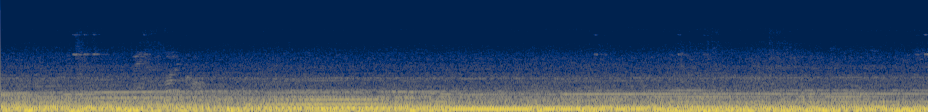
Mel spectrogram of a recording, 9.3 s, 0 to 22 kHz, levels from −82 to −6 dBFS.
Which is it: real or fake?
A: real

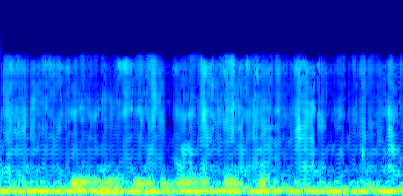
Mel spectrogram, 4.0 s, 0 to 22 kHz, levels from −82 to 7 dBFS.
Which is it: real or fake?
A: fake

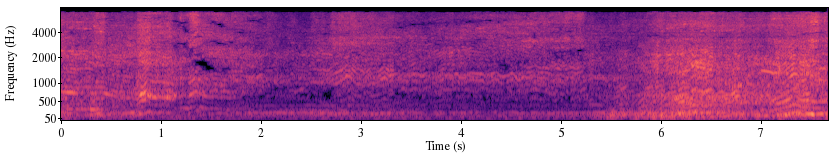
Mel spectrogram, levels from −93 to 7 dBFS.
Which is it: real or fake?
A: fake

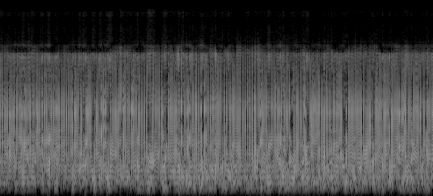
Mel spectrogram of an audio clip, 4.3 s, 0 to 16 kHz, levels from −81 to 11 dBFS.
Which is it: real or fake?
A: fake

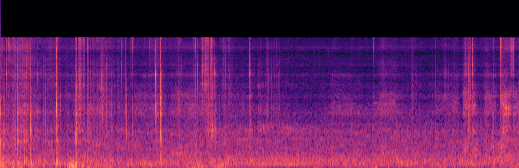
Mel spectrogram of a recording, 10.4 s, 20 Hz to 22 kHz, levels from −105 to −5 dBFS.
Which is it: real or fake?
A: fake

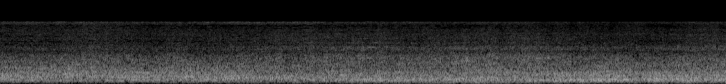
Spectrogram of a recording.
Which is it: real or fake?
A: real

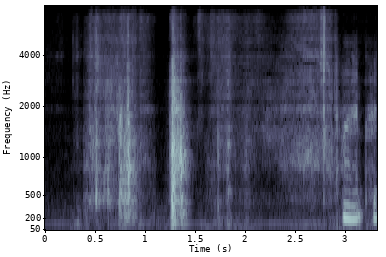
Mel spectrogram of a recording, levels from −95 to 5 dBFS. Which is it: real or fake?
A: fake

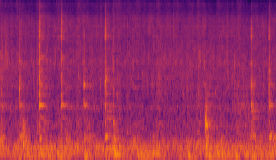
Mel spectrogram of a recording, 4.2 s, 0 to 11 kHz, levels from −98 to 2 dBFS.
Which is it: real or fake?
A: fake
